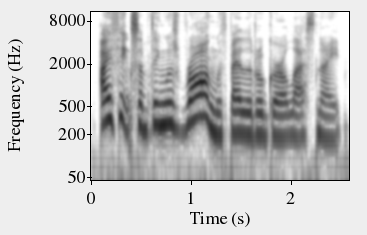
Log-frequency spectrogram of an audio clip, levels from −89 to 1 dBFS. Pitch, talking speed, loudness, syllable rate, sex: 240 Hz, 255 wpm, -19 LUFS, 5.9 syllables/s, female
